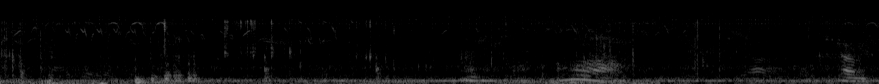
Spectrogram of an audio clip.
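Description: Small birds chirping and calling repeatedly with short high notes, over a low steady hum and a few soft voices.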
